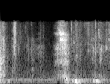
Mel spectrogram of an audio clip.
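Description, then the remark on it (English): Scratchy crinkling of wrapping paper rubbing right against a microphone as a package holding the short story collection Concrete is unwrapped, with a louder rustling burst midway and softer brushing noises before and after, no voices. “The paper's rubbing up against the microphone.”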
